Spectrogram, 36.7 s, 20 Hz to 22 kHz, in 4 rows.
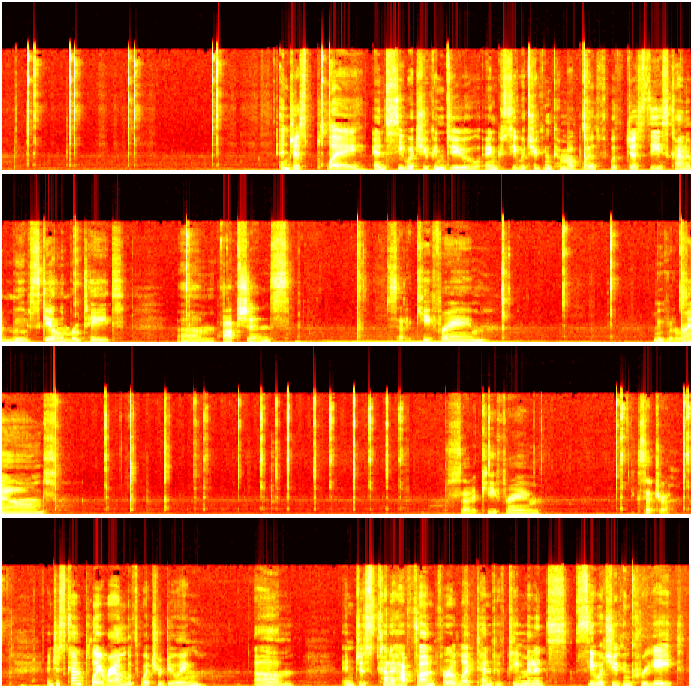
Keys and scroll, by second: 7.8 r, 13.9 s, 15.9 w, 18.3 r, 20.1 r, 20.5 e, 25.5 s.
